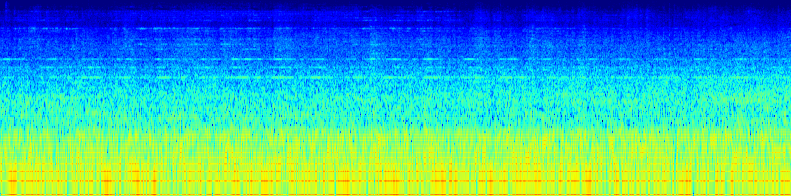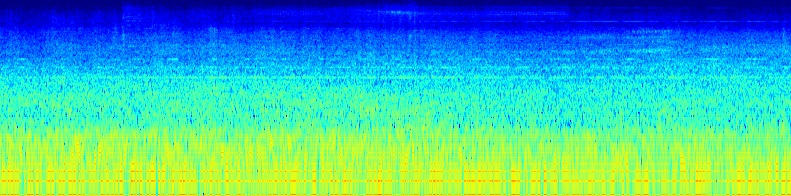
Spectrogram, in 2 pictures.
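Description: Freight train's boxcars and tank cars rolling past: a loud, steady rumble of steel wheels on rail, with a faint steady high ringing over it.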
